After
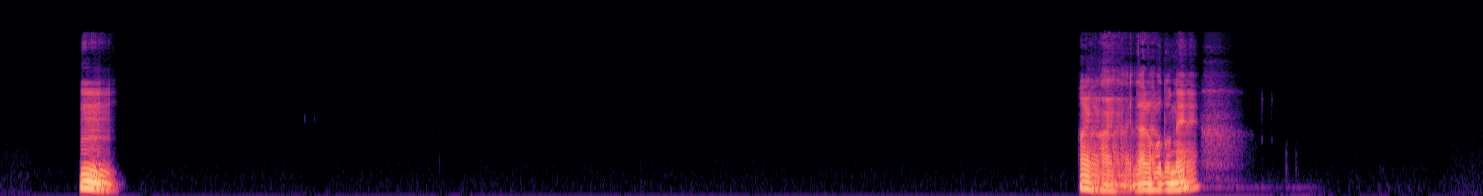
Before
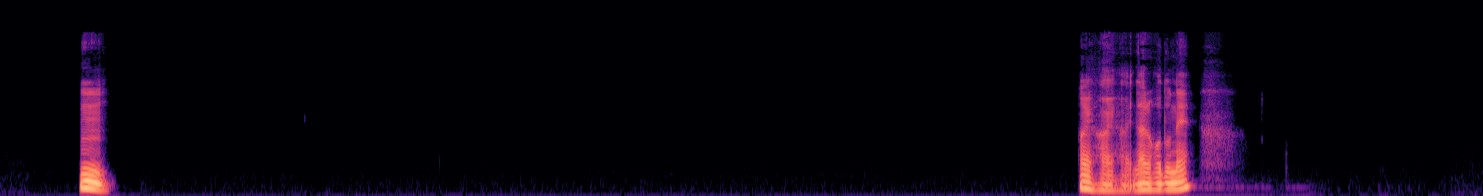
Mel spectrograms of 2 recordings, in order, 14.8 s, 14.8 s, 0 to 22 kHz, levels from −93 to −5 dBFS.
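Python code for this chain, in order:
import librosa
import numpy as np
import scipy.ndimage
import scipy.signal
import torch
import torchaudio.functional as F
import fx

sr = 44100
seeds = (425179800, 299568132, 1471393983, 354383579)

y = fx.low_shelf(x, sr, hz=150.0, db=-3.5)
y = y + 10.0 ** (-7.5 / 20.0) * np.pad(y, (int(98 * sr / 1000.0), 0))[:len(y)]
y = y * 10.0 ** (3.5 / 20.0)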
